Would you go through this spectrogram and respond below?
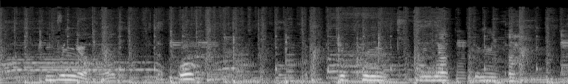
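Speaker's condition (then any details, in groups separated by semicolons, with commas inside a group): Cerebral palsy; brain lesion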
